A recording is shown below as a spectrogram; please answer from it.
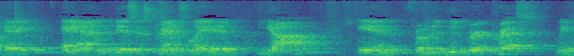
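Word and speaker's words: יה: and this is translated Yah. From the Gutenberg Press, we have this spelling. Looks like Jah. Sounds like Jamaican reference to God, right? Jah. But the Germans pronounce the J as a Y, just like they the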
